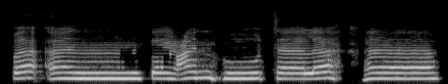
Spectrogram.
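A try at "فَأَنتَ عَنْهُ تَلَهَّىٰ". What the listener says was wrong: Hu-nya jangan dipanjangkan. Kalau hu ya yang dipanjangkan itu kan yang matsilah sugro atau matsilah kubro.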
